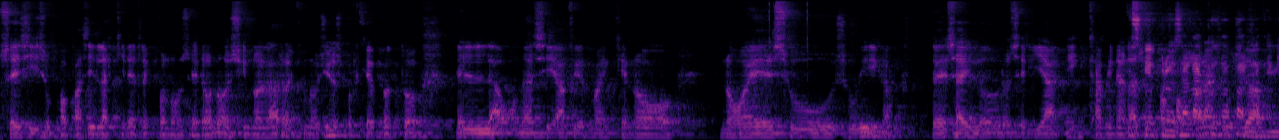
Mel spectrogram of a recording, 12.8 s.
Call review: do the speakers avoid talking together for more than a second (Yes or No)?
No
